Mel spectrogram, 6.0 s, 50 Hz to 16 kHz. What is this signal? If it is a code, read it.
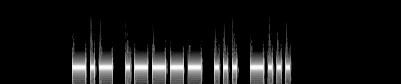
Morse code, heard as a keyed tone, about 18 wpm, 700 Hz. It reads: K1SB
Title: Speed Racing - USA 1x2 Call Signs 15wpm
